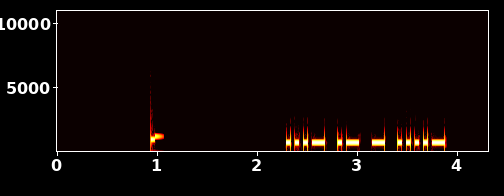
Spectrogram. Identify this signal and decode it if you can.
Morse code, heard as a keyed tone, about 28 wpm, 700 Hz. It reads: VAT4
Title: All Cut Numbers - 4-Digit 28wpm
